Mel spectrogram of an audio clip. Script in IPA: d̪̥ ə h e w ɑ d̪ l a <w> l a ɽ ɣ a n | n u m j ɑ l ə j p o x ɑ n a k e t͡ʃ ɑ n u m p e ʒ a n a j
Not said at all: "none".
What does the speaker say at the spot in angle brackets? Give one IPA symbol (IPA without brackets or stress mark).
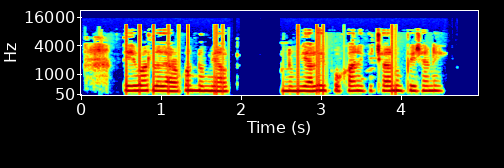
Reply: none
